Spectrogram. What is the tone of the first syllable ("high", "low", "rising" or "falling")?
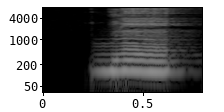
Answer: low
